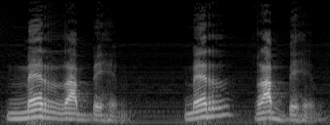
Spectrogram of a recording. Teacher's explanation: The Noon enters to Ra and disappears.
